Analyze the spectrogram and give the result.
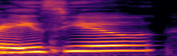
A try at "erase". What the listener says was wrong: Why do you say erase like that? You don't pronounce the S. You say it like erase.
